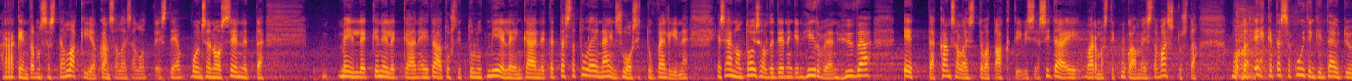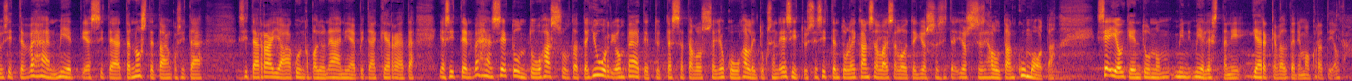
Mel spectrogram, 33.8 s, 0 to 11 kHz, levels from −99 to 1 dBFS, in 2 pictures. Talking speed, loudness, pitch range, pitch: 160 wpm, -20 LUFS, 155-195 Hz, 170 Hz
